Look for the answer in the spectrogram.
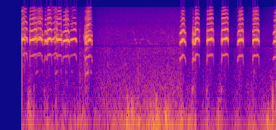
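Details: A brood of five young common kestrels, being ringed at Argaty, give rapid, shrill 'kee-kee-kee' calls in two bursts of about eight notes, separated by a brief pause with faint rustling.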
